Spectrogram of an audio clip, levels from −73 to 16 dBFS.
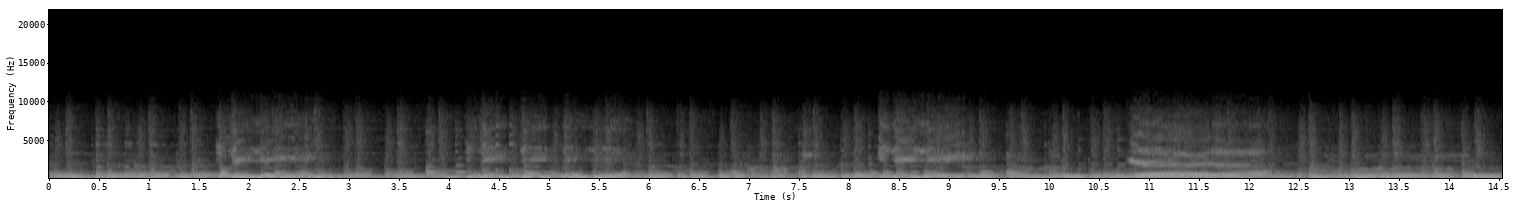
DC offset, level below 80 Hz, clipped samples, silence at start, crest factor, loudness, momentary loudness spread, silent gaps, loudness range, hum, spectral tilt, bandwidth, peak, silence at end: under 0.1%; -54 dBFS; under 0.1%; 0 s; 12 dB; -25 LUFS; 5 LU; none; 2 LU; none; -5.5 dB/octave; 11.5 kHz; -12 dBFS; 0 s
